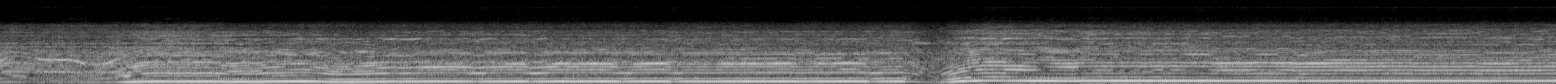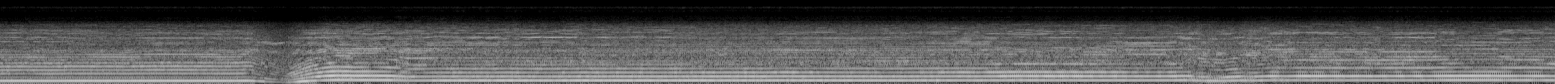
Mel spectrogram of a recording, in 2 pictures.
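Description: Two-stroke chainsaw running at high speed as it cuts into a log, loud and steady. Three times the engine note dips sharply and climbs back up.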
